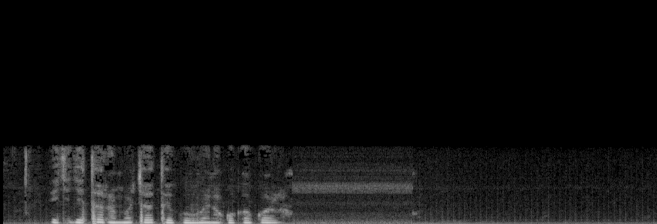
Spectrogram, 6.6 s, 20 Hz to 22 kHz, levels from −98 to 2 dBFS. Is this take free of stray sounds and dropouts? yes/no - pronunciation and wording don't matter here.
yes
